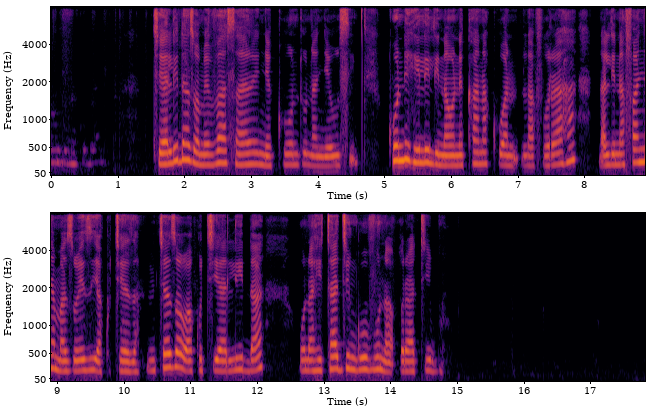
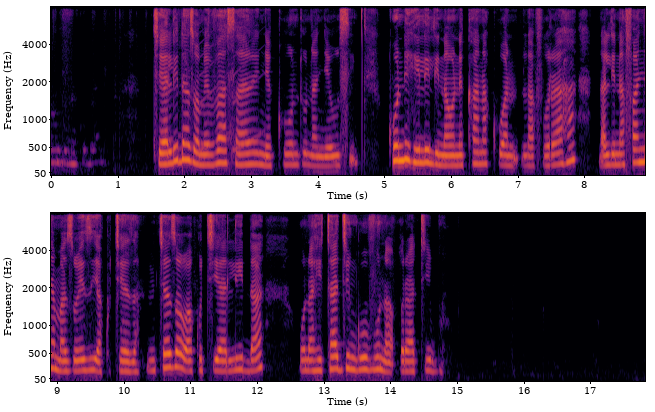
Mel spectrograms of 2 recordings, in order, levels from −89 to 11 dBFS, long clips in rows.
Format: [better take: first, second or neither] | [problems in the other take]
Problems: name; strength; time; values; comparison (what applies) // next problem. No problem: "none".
first | background sound (Siren); 20 dB below the speech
